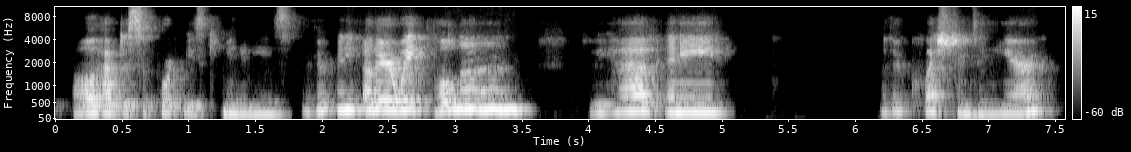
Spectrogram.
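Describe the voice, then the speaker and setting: A woman speaks in a Long Island accent at a moderate pace. Her pitch is medium and her intonation lively. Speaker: business advisor at a lender. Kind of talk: panel Q&A on video call. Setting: video call.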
